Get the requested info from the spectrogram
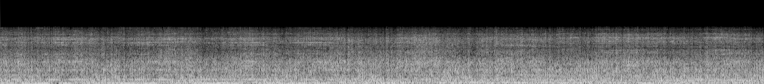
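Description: Freight train cars rolling past: a steady, loud rumble of steel wheels on the rails as tank cars give way to a covered hopper and a flatcar.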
